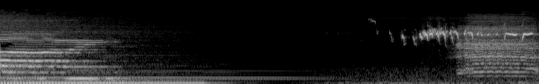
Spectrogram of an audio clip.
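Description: A sheep gives a clear, close bleat near the end, after a stretch of music that fades into near silence.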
